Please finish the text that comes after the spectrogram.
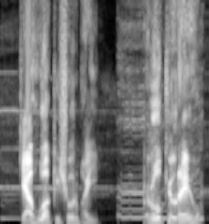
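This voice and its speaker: A man's voice: fairly high pitch, animated, normal speed, fairly bright tone. A man playing an earnest, uneasy village farmer and concerned neighbour in a dramatized moral story.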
